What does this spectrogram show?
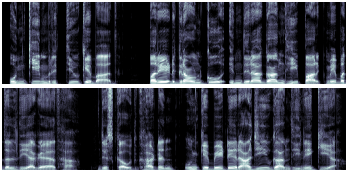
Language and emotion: Hindi, neutral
